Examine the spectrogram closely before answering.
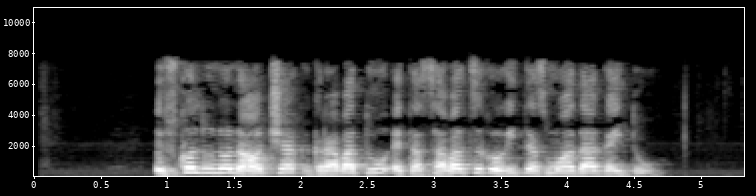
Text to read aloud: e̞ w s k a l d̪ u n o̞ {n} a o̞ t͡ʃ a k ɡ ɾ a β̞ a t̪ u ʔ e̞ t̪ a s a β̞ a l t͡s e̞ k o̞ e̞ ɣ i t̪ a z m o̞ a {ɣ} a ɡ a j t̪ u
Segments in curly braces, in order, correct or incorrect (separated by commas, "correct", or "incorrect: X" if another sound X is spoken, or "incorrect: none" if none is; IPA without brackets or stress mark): correct, incorrect: ð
